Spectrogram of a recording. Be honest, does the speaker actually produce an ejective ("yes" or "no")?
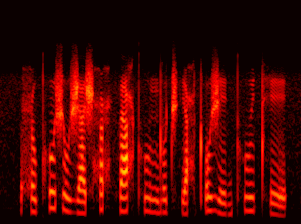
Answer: yes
